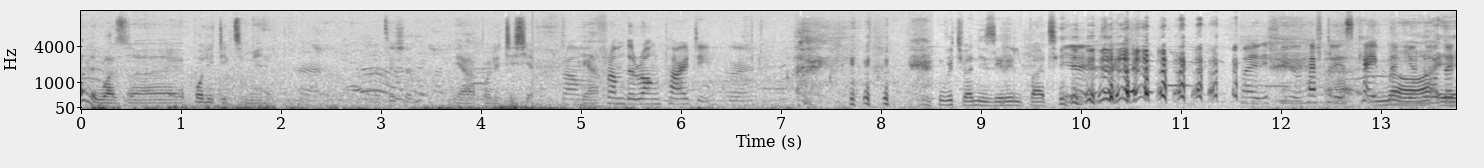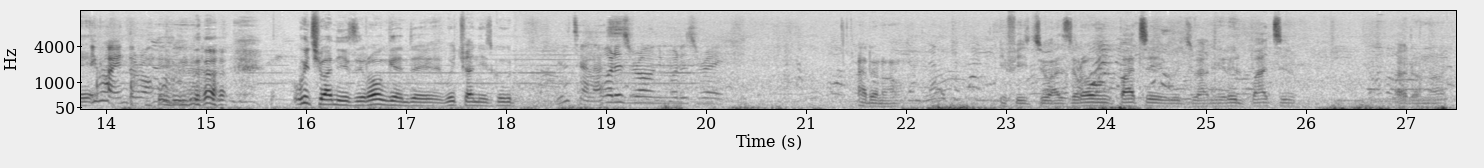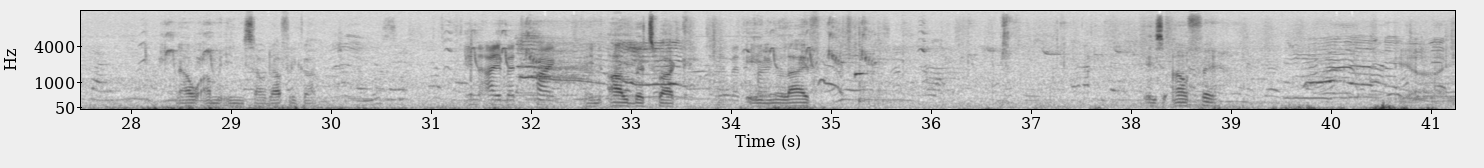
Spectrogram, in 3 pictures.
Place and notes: Albert Park, Durban, South Africa - I was a journalist in my country...
A gathering of makeshift shelters in a public park in the city of Durban, South Africa. A group of Congolese have been living here under plastic cover since June. Pots over open wood fires, washing on lines between the trees, many children are running around the huts. What happened? What made the group settle here under precarious conditions? What happens to the children when it's raining…? Gideon, a local passer-bye talks to Delphine, one of the group who is now living at Albert Park. Delphine responds with questions and songs and tells their story....
12 October 2008, 14:16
